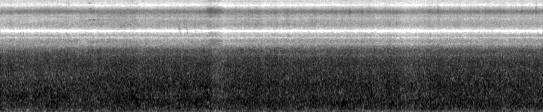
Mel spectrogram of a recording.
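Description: Small waterfall spilling into a stream pool: a steady rushing of water.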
